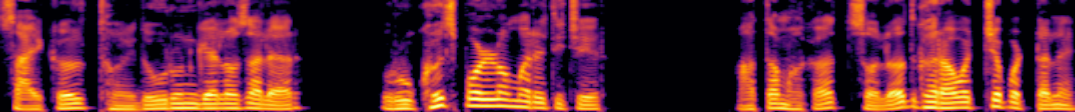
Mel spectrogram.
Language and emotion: Goan Konkani, sad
